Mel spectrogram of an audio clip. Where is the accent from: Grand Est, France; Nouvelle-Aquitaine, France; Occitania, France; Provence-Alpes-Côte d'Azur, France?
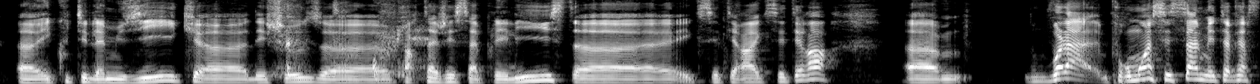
Nouvelle-Aquitaine, France; Limousin; now in Silicon Valley, United States; je viens du Limousin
